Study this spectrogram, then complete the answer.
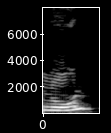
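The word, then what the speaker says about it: null: বলি এখানে টু বলি কিন্তু ওদের এই শূন্যটাকে কি বলে নূল অন টাকে বলে আইনস টু টাকে বলে হচ্ছে সোয়াই মানে এরকম উচ্চারণগত ওদের পার্থক্য আছে আচ্ছা তো কিন্তু এটা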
